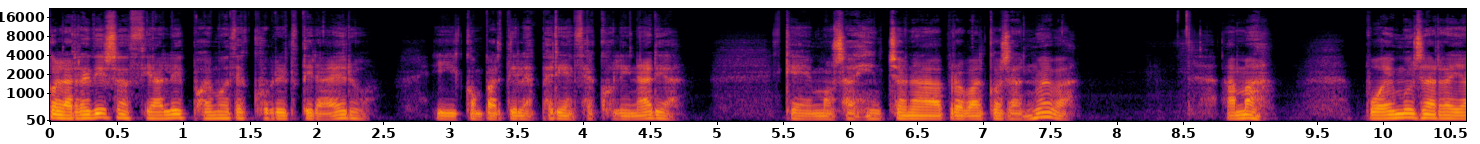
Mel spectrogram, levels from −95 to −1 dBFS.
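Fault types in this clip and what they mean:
No technical fault is audible at any point, and the speech signal holds steady with nothing in it that points to a problem in capture, processing or transmission.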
